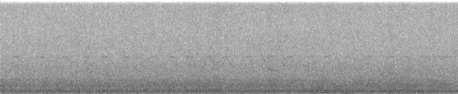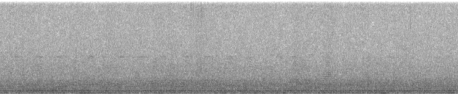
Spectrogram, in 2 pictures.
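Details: Natural bee buzzing: a thick, unbroken drone of many insects, steady and even throughout with layered humming tones and no pauses.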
